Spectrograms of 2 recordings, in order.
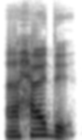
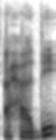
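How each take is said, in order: First: The final d bounces with no added vowel. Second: The final d is followed by an i vowel. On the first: The speaker calls it right. "betul-betul sukun ahad" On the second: The speaker calls it wrong. "tidak seperti ahadi"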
